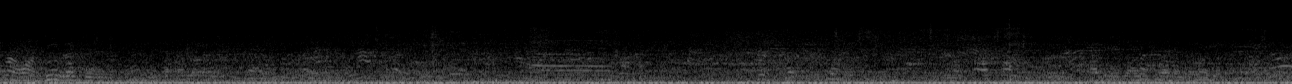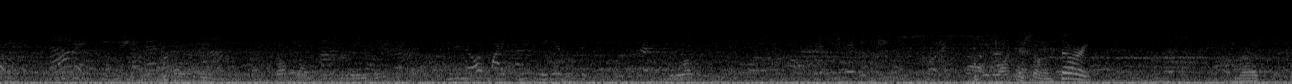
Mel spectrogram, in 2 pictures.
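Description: A crowd murmurs with many voices in a large echoing hall.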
